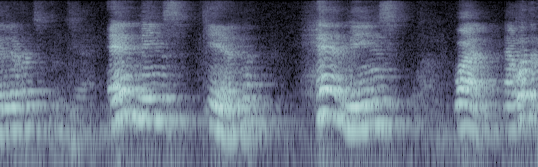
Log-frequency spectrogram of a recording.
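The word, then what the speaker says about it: ἕν: A rough greeting mark. So how would you pronounce this word? Hen. And it's the number one in Greek. It's the numeral one. So the only difference between in and one is en or hen. Can you hear the difference?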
